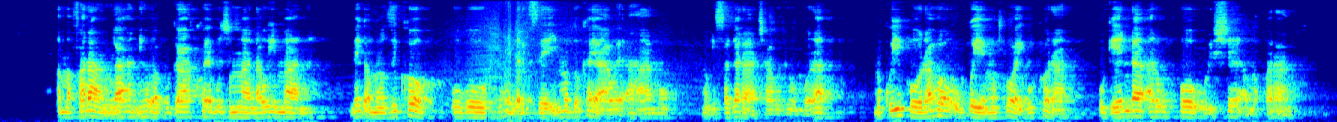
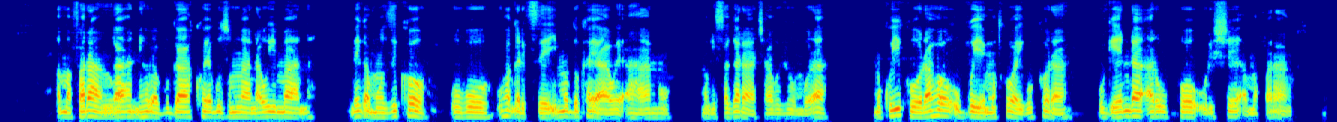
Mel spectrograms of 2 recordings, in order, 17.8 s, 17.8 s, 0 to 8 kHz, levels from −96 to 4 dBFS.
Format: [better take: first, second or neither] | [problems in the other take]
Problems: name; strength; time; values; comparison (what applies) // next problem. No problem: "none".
second | noise reduction (neural separator model SepFormer DNS4)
